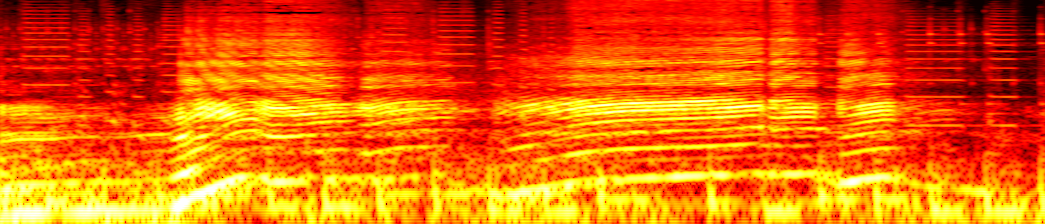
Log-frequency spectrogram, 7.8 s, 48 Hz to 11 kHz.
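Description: Mazda RX-8's two-rotor rotary engine revving hard with tyre squeal as the car drifts. The revs climb sharply about a second in, hold high for several seconds, then drop near the end.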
